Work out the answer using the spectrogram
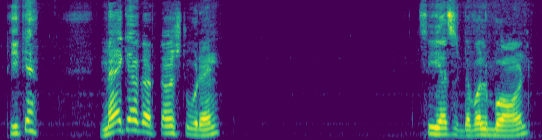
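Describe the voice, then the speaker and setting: A man's voice: a little high, very animated, a little slow. A young man teaching a chemistry lesson, talking straight to his students and stopping to correct himself as he writes formulas. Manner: addresses students directly, repeats and self-corrects while writing. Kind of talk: chalk-talk lesson explaining a reaction.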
